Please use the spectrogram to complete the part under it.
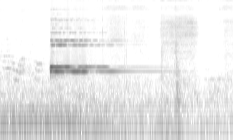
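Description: An elevator chime rings with a sustained tone.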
